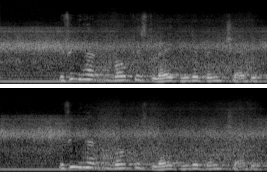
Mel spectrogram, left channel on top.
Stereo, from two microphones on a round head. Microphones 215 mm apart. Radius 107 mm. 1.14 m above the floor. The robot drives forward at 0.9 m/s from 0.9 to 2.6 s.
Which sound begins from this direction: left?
A man speaking, at 0.6 s.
